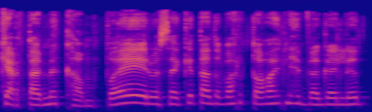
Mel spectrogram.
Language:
Lithuanian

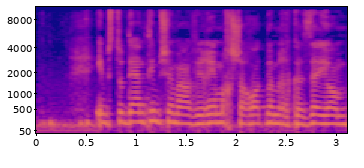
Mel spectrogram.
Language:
Hebrew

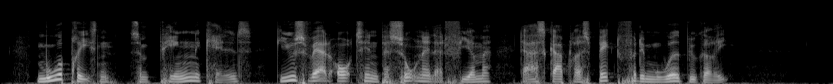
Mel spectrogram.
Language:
Danish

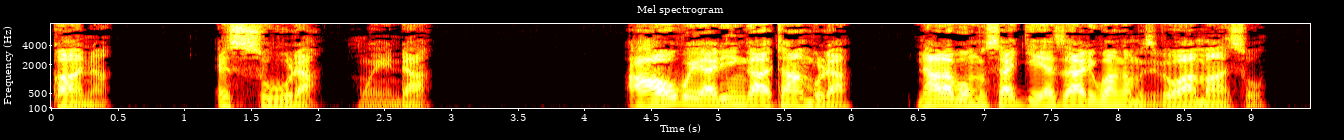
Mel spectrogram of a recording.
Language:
Ganda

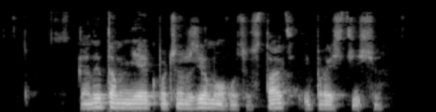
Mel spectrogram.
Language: Belarusian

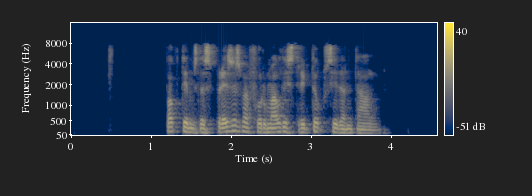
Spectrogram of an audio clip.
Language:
Catalan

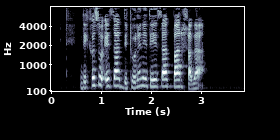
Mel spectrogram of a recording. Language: Pashto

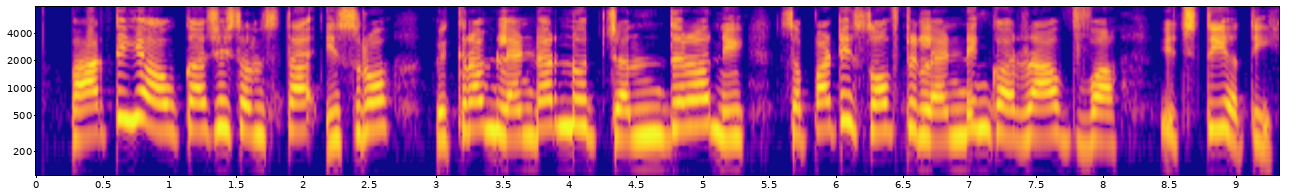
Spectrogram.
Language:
Gujarati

